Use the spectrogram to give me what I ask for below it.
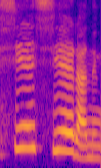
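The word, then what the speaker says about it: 谢谢: 좋습니다 여기서 포인트는요 여러분들 시에 시에라는 건 다 아실 거 같고요 쉬시라고 입을 모아서 말하지 않고 양옆으로 쫙 찢어서 시에시에 이렇게 말씀해 주시는게 오늘의 포인트 인데요 여기에 사진 보시면 느낌이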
